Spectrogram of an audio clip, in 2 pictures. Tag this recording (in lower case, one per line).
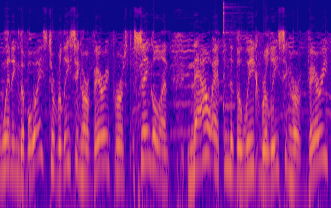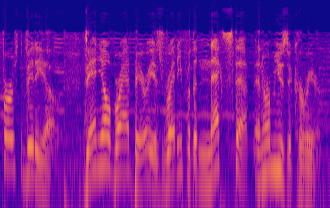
music
speech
